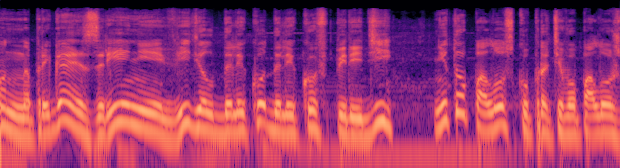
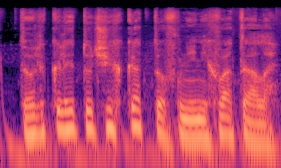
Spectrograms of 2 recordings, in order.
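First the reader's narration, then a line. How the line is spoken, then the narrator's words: Muttering. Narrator (Russian): пробормотал Виссарион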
